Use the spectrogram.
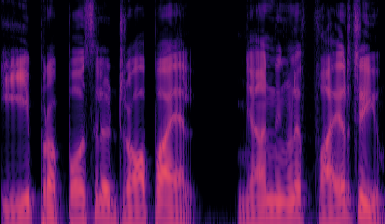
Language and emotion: Malayalam, angry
